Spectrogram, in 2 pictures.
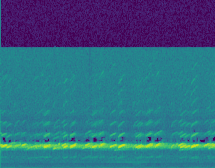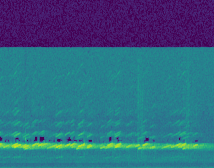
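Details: High, ringing peeps of many spring peepers merge into a constant shrill chorus at a frog pond on an early spring night, with nearer callers pulsing louder in quick irregular bursts.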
